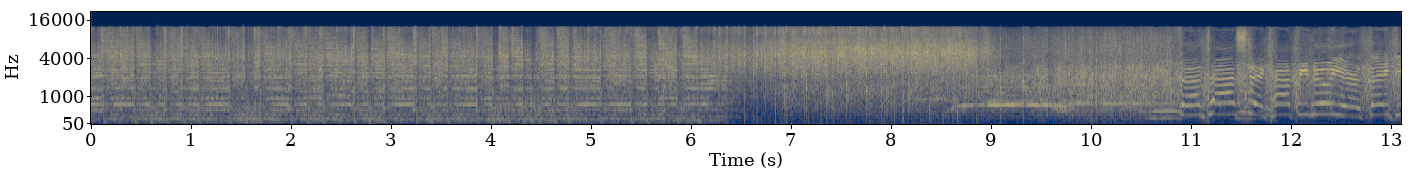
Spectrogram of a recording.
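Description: Lion dance percussion, drum with crashing cymbals and gong, playing a rhythm that stops about six and a half seconds in. Applause and cheering follow, with a long held call and then a person speaking near the end.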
